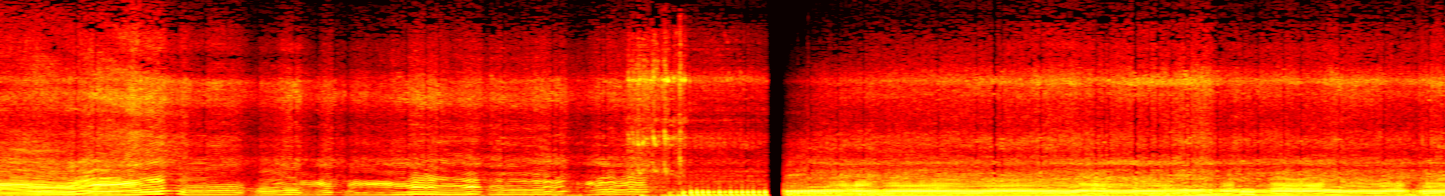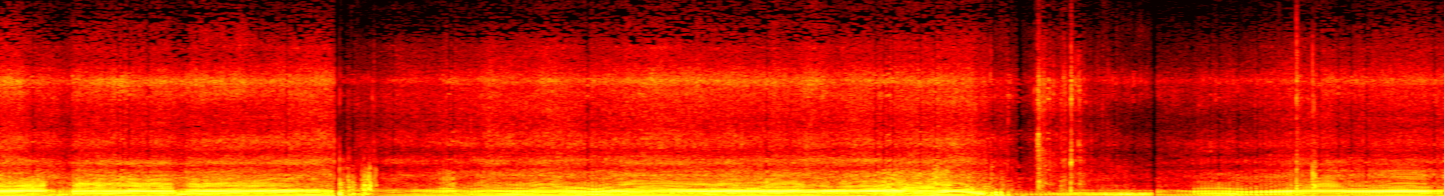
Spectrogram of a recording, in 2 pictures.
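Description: Dirt bike engine revving hard, its pitch rising and falling repeatedly as a bike climbs a steep dirt hill. After a sudden cut about eight seconds in, a dirt bike runs steadily on the trail, heard close up from the rider's own bike with road and wind noise.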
